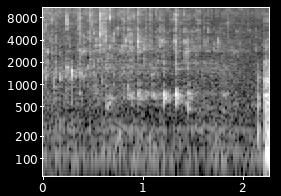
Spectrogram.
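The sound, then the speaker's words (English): A can of nitro beer being poured straight down into the center of a glass: a quiet, steady trickle of liquid with soft gurgles and splashes, ending in a sudden louder clatter. “All right, I'm going to pour it straight down in the center.”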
